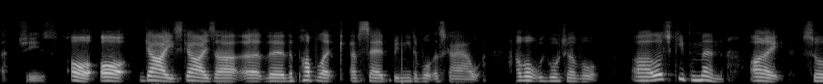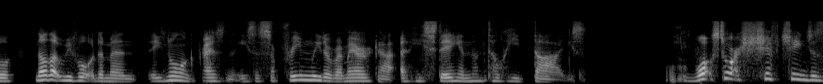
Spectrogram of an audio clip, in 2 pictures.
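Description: At 4.02 to 4.05 s, between "public have said we" and "to vote this guy", a single loud pop stands a few decibels above the speech, which carries on beneath it. It is most likely a voltage pulse from a plug, switch or static discharge, added on top rather than removing anything.

The packet loss on this ADPCM call does the opposite and cuts the sound out. At 5.12 to 5.22 s, after "vote this guy out" and before "about we go to", there is a hard-edged gap of about 40 ms, which fits two 20 ms packets. Then the speech returns slightly distorted while the decoder's predictor and step size catch up. Shorter single-packet holes of about 20 ms follow at 10.24 to 10.32 s, after "in he's no longer", and at 15.42 to 15.45 s.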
